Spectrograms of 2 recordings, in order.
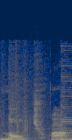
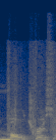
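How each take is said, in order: First: The name ends with an open vowel. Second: The name ends with an 'ess' sound. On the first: The speaker calls it right. "it's Moltra" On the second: The speaker calls it wrong. "it's not Moltres"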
